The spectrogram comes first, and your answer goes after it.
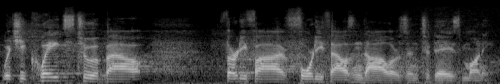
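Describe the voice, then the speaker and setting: A man's voice: medium pitch, steady tone, normal speed, bright, forceful tone, big-room sound, rough recording. A man giving a nervous, chatty local history talk to a small audience, often checking in with "okay?" and "right?". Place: meeting hall, in front of a crowd.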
